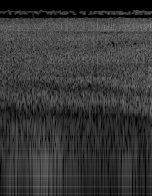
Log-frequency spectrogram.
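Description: Diesel engines of parked semi-trucks idling: a low, steady hum that swells slightly about half a second in.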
